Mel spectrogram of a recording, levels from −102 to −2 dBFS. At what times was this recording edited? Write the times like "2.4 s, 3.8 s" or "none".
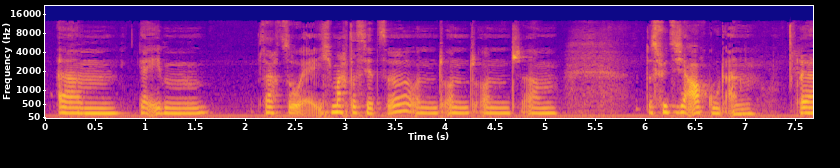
none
